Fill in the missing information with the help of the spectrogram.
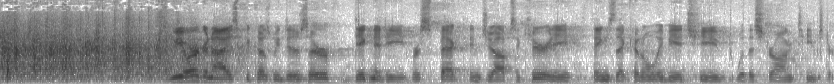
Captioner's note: applause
